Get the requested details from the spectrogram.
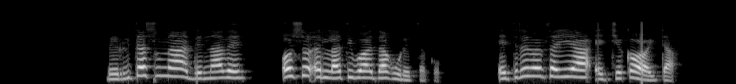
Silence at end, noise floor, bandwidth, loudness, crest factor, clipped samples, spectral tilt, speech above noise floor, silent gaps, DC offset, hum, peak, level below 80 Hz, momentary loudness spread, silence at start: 0.65 s; under -90 dBFS; 7.6 kHz; -17 LUFS; 18 dB; under 0.1%; -6 dB/octave; over 73 dB; 2.55-2.81 s, 4.46-4.97 s; under 0.1%; none; 0 dBFS; -64 dBFS; 11 LU; 1.05 s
